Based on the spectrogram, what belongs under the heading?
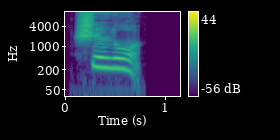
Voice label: "失落", Chinese

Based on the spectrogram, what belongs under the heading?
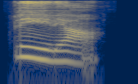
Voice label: "力量", Chinese

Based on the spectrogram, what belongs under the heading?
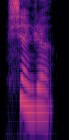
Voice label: "现任", Chinese

